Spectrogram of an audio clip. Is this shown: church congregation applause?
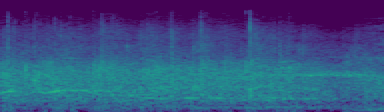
yes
